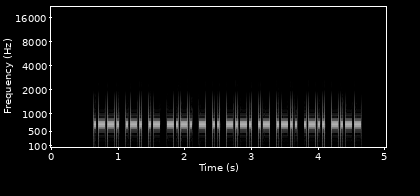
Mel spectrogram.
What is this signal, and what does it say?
Morse code, heard as a keyed tone, about 34 wpm, 700 Hz. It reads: PRACTICALLY
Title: LY Suffix - Top 100 Words with Base Words 35wpm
